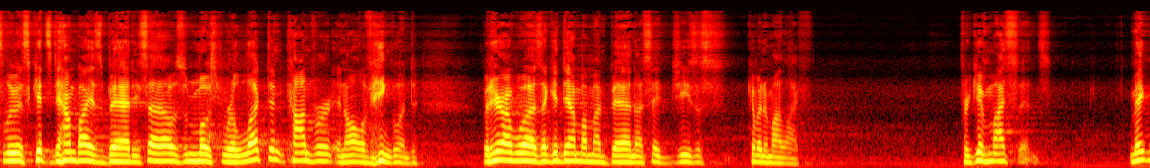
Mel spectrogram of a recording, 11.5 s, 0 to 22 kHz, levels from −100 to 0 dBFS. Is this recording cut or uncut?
uncut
